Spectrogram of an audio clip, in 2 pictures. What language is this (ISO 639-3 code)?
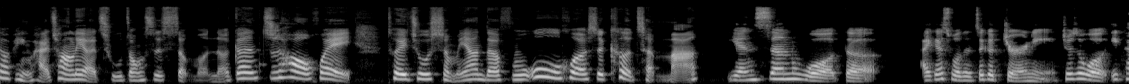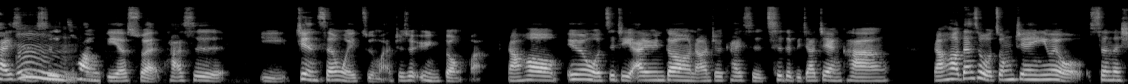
zho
